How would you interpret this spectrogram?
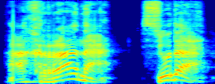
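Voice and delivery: short, high-pitched summons; barked call. A narrator's reading. Boss calling security into his office, barked shout. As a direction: bark it out through the door. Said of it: "Он распахнул дверь и рявкнул".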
